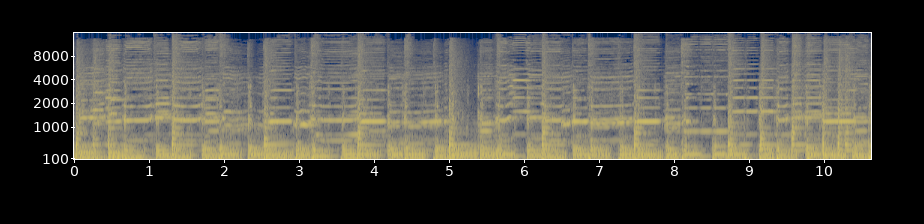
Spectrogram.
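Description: Harmonica blues: a harmonica playing held notes over a backing band with guitar and a steady beat.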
